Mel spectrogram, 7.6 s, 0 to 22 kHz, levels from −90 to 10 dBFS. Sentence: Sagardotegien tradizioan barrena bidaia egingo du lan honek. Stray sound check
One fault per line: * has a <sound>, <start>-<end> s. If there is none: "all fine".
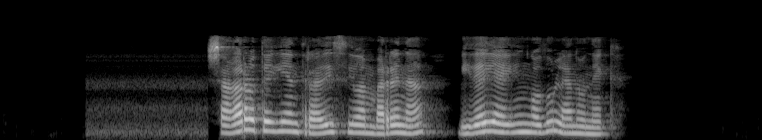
all fine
